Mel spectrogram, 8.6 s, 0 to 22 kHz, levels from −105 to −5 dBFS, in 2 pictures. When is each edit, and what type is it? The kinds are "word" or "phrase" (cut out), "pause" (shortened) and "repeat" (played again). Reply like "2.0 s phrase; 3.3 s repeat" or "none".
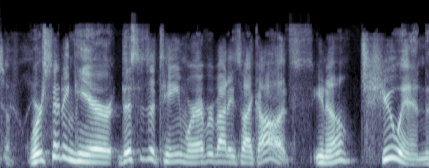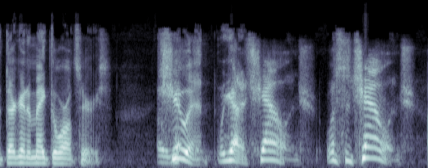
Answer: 3.6 s pause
